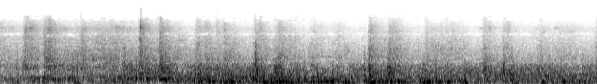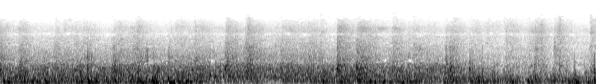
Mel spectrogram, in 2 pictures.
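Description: Passenger train running at speed, heard from inside a carriage: a steady rumble of wheels on the rails with many irregular clicks and clatters from the rail joints.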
